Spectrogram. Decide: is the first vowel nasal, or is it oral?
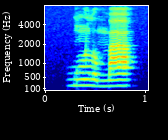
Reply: nasal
